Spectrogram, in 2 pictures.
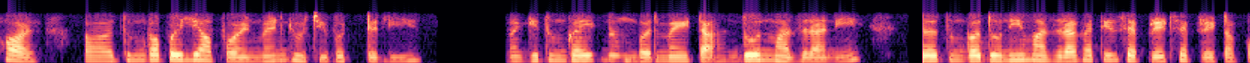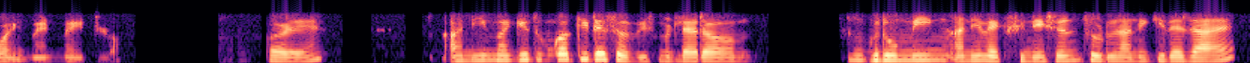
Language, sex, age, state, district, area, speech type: Goan Konkani, female, 18-30, Goa, Murmgao, urban, conversation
